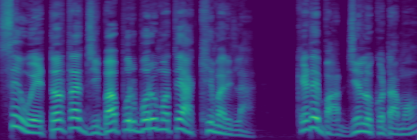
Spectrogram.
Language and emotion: Odia, disgusted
